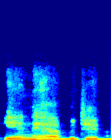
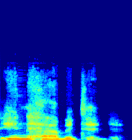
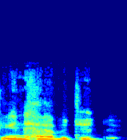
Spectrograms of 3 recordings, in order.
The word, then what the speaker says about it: inhabited: the lines um inhabited it's not inhabited but inhabited so the accent is on the h inhabited and the only other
